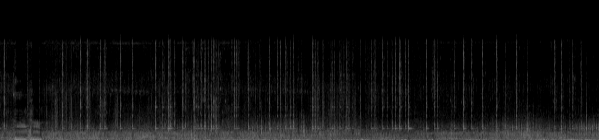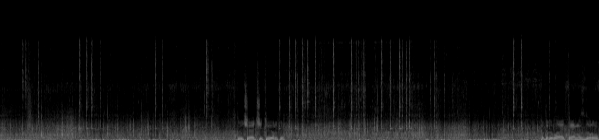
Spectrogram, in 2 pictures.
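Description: Wind buffets a close microphone throughout.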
